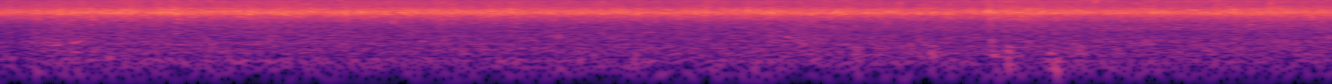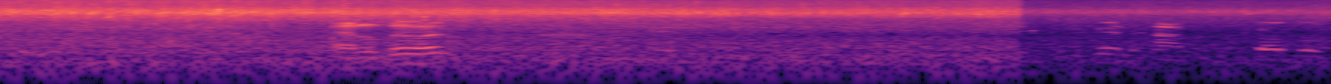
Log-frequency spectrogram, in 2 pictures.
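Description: Water rushes and splashes loudly over rocks.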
